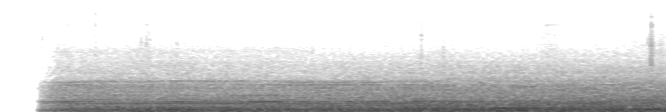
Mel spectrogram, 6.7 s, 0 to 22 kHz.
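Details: 2015 Mercedes S600 on a road test: a thin, steady whine under the road rumble between idle and 2000 rpm; other S600s tested lack it, while Mercedes-Benz South Africa calls it acceptable manufacturing tolerance.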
